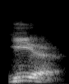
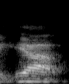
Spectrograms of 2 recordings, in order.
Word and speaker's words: here: British accent যদি আমি করি তাহলে আমরা আরের উচ্চারণটা ওভাবে করবো না। হিয়ার, হিয়ার, ঠিক আছে, আরের উচ্চারণটা ওভাবে হয় না ব্রিটিশ অ্যাকসেন্টে, ইউকে। ঠিক আছে, হিয়ার, হিয়ার। যদি আমরা বলি হিয়ার, হেয়ার, কেউ বলি হেয়ার, কেউ বলি হিয়ার, তো আসলে উচ্চারণটা হয় হিয়ার।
